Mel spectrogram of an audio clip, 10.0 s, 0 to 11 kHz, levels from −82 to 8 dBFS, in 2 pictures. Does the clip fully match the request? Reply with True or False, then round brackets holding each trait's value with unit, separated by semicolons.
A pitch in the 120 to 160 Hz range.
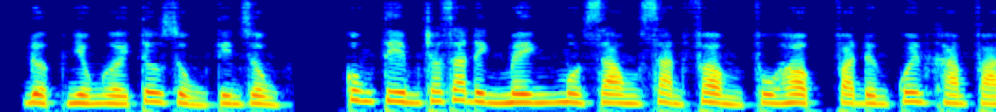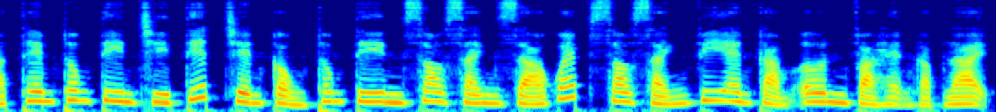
False (205 Hz)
